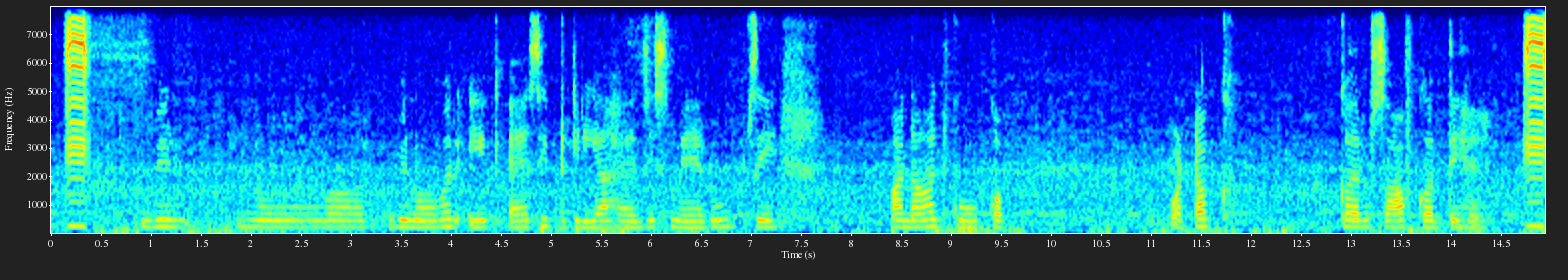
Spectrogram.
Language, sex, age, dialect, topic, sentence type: Hindi, female, 18-24, Kanauji Braj Bhasha, agriculture, statement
